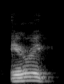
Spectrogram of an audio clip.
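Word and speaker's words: Erik: the thing, even if Eric, it's with a K, so you have to say it like that.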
